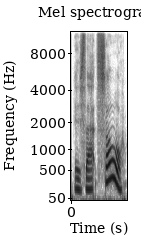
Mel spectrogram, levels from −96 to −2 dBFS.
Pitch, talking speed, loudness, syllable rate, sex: 230 Hz, 175 wpm, -14 LUFS, 3.4 syllables/s, female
